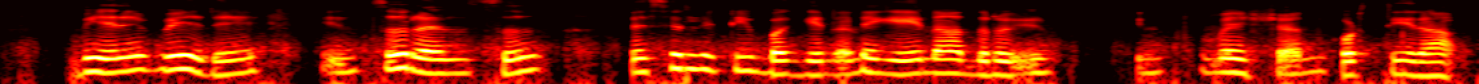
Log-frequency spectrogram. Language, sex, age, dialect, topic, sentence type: Kannada, female, 25-30, Coastal/Dakshin, banking, question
